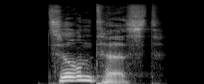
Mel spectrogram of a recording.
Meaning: inflection of zürnen: 1. second-person singular preterite 2. second-person singular subjunctive II
- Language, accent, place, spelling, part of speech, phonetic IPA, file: German, Germany, Berlin, zürntest, verb, [ˈt͡sʏʁntəst], De-zürntest.ogg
